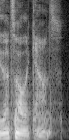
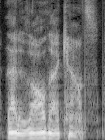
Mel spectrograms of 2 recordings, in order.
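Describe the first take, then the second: First: Said in the usual way. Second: Slower, each word given weight; slow emphatic. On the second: Shown as a demonstration. Speaker repeating his motto, slow and emphatic. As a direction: spell out "That is all that counts" slowly.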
